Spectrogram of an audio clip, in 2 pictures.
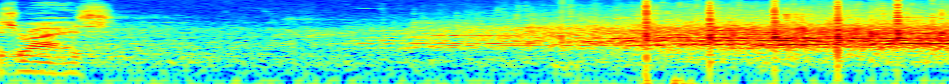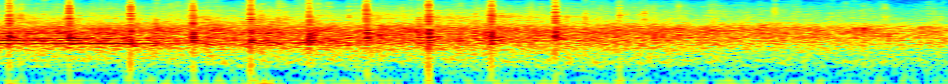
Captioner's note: applause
